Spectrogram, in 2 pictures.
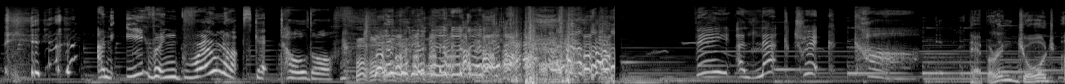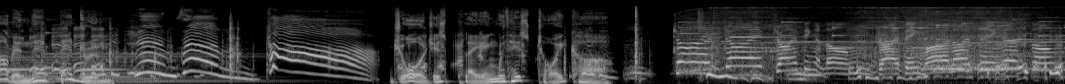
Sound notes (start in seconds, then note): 3.4 all laughing; 17.4 toy car playing song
